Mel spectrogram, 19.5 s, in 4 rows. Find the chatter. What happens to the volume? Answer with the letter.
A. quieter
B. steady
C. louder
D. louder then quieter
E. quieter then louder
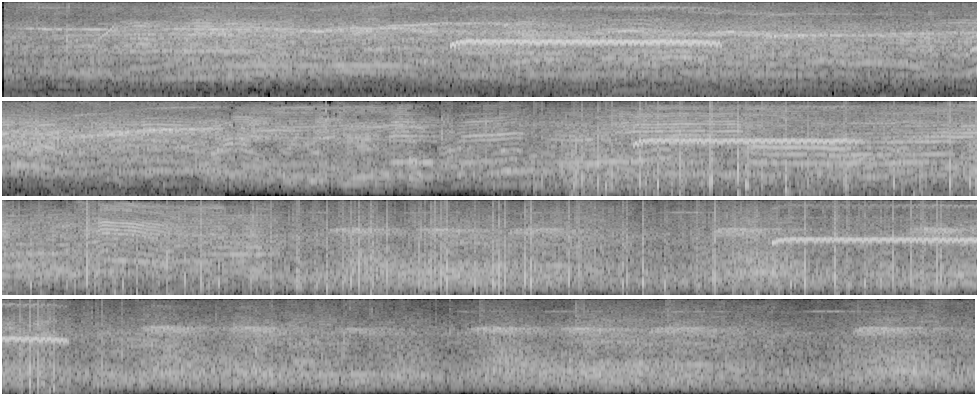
B.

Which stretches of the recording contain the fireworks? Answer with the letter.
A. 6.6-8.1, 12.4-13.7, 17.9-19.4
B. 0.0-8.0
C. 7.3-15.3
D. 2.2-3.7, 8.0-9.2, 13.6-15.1
C.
